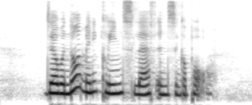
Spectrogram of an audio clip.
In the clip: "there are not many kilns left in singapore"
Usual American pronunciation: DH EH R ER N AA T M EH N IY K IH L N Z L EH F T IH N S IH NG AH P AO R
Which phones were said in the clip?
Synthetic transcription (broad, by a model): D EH W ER N AA T M EH N IY K L N S L EH F T IH N S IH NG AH P AO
